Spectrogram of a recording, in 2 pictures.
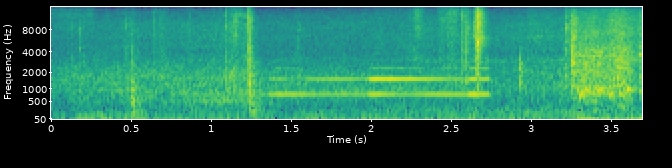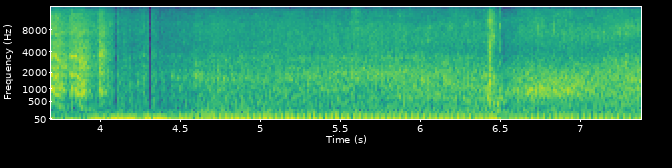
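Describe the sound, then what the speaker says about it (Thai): A few clicks and a brief whir, then a 2.5-litre diesel engine in a 4x4 pickup truck cranks and catches, settling into a loud, steady idle close by, through an aftermarket exhaust. "ฟังเสียงเครื่องยนต์หน่อยนะครับ"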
